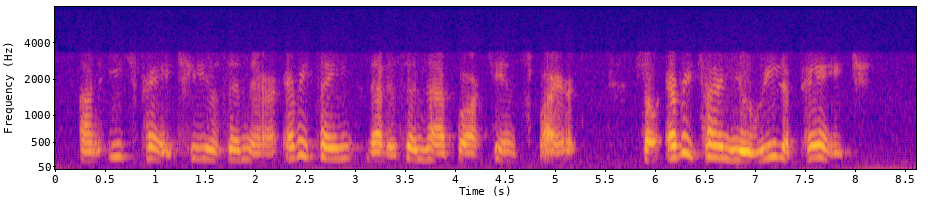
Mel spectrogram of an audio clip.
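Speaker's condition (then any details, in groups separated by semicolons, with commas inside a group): Essential tremor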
